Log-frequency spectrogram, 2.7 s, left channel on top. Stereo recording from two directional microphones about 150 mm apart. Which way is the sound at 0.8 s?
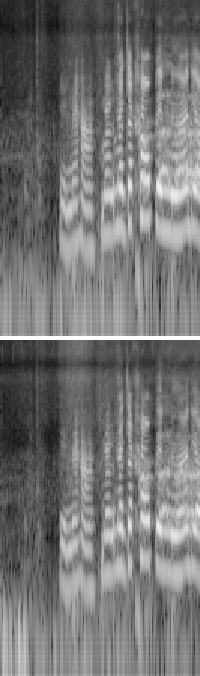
15° left (ahead or behind).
